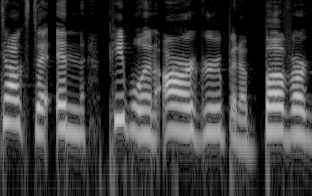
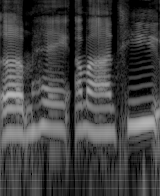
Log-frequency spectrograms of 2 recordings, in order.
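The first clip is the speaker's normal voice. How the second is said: small, little, nasally voice; 6 dB quieter than usual. Retelling how a coworker walked up and greeted them: imitating a coworker's nasally voice. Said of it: "his little nasally voice".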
